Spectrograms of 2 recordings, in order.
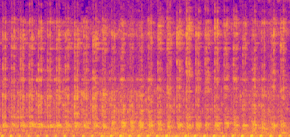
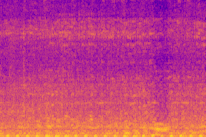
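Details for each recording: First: Yamaha Mio Soul i at idle, cam chain tensioner deliberately turned back to bring the noise out: fast steady idle with a bright metallic rattle on every beat that eases off partway, slack cam chain from a broken tensioner. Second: Yamaha Mio Soul i scooter with a noisy engine traced to the cam chain tensioner, idling just after the tensioner was turned: even putt-putt at about nine beats a second, no ticking or rattle, engine now quiet.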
